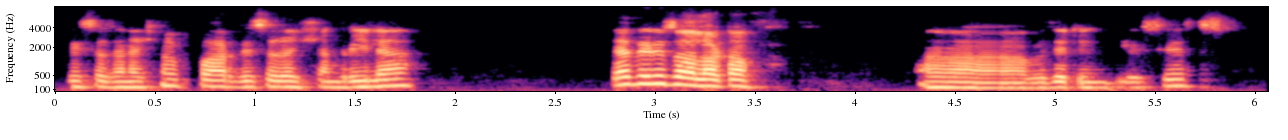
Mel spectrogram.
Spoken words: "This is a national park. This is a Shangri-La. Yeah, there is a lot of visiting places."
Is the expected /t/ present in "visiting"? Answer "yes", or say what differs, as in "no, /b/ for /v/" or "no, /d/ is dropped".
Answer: yes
